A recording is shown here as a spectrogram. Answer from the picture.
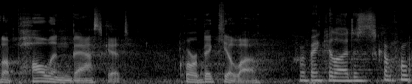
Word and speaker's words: Corbicula: That's the only pronunciation, right? That's correct.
